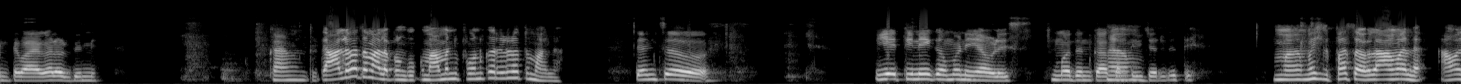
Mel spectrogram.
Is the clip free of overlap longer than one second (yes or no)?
yes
